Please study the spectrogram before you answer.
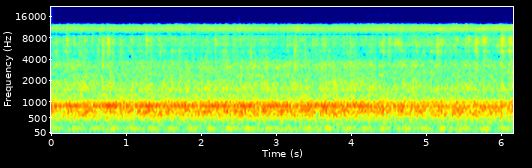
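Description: Quiet, even hum with a steady mid-pitched tone and no surging; the pump is sealed off and pulling down normally.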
